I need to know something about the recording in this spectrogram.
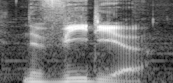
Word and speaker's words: Nvidia: future of gaming personified in the company of navidia i hope i'm pronouncing that right and they have just launched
